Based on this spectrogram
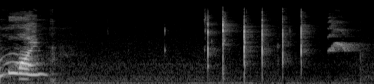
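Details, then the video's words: Pet blue-fronted amazon parrot indoors, known to mimic its owner saying "what's up": a loud harsh squawk, a pause, then six sharp rapid clicks and a short buzzy whistled note. "Best of Nelly Blue Fronted Amazon Parrot"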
